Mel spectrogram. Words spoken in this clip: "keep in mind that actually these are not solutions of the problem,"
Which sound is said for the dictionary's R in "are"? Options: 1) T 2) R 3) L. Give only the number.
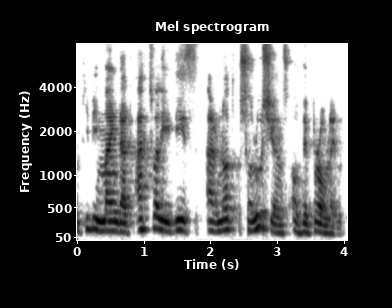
2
